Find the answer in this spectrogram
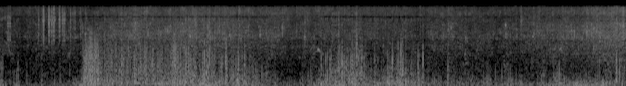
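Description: Sailboat's masthead rubbing and scraping along the underside of a concrete bridge, heard as a rough, uneven rush of noise mixed with wind on the microphone; it swells about a second in and again after about three seconds.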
